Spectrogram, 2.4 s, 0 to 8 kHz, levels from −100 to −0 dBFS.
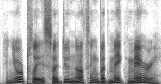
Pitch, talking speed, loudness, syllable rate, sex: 135 Hz, 225 wpm, -17 LUFS, 5.2 syllables/s, male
